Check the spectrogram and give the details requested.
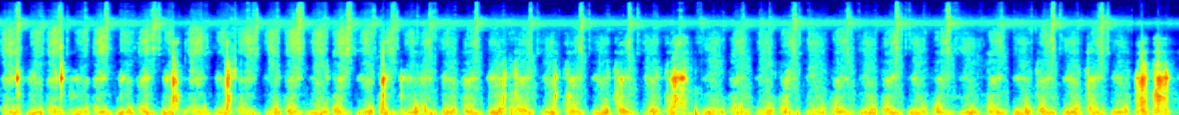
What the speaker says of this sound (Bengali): প্রথমে জিরেটা নিয়ে একটু জল দিয়ে বাটাটা দিয়ে দিই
